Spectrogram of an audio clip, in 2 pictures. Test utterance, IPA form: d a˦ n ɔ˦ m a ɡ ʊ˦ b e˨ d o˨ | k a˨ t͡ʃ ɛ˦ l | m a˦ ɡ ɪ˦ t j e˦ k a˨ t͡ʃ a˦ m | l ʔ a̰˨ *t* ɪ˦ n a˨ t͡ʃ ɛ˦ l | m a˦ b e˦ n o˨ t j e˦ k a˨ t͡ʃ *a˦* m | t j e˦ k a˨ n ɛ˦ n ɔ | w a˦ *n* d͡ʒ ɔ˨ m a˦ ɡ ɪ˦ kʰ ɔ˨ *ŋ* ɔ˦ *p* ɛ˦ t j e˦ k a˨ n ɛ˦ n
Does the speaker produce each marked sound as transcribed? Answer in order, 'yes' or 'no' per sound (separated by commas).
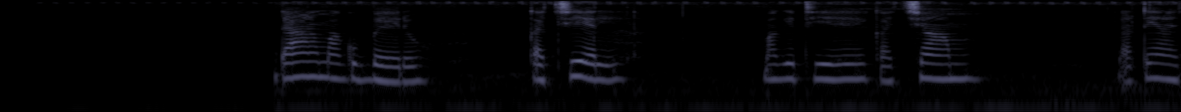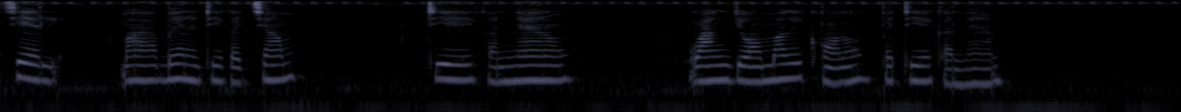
yes, yes, no, no, yes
